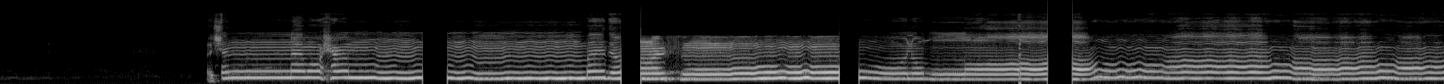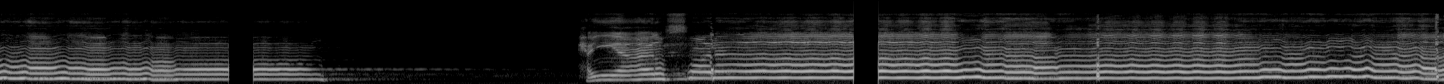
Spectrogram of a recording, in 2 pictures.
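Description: Damaged data in a compressed stream first appears at 2.18 to 2.23 s and returns at 10.17 to 10.21 s, 21.54 to 21.58 s, 25.39 to 25.43 s and 28.78 to 28.83 s. At each point, corrupted bytes in the encoded stream throw the decoder off. It misreads the affected frames, loses sync and hunts for the next valid frame header. Each event is a brief chirp or blip of about 40 ms.

A gap between chunks opens at 4.23 to 4.48 s, and the same 250 ms silence recurs at 10.48, 16.73 and 22.98 s. The audio was delivered in 6 s pieces, and each join leaves a short hole. This fits padding at chunk boundaries or a player that starts each piece late. Nothing is lost from the content, but the flow is cut at these regular intervals.

Input switched to a poorer device covers 6.21 to 8.59 s. It opens with about 200 ms of silence at the changeover. The sound then goes dull and boxy, with nothing above 3.8 kHz. A new noise floor sits well below the signal, roughly 35 dB down, and the level shifts by around 5 dB. 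This is likely a change of capture device, such as a headset dropping into its call profile, before the fuller sound returns at 8.59 s.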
